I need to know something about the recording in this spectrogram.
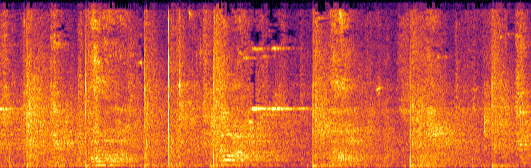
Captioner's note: grunting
